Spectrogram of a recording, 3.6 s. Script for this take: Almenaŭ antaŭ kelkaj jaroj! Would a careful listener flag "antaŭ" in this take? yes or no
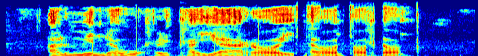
yes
